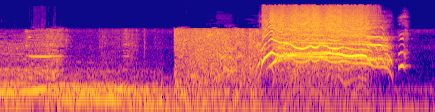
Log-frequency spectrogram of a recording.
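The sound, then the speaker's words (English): A car's side mirror is torn off: a sudden loud crunching burst, then a shrill, wavering screech that rises and falls before cutting off. “It just tore off the side mirror.”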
